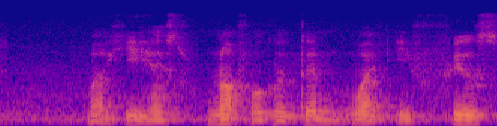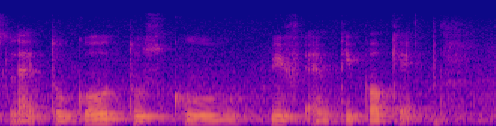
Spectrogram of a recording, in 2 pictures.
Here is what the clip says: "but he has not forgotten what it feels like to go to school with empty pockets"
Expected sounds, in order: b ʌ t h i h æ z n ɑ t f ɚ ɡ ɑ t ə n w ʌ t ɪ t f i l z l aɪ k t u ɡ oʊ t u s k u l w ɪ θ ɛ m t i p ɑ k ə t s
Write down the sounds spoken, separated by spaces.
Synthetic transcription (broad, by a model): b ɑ t h i h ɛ s n ɑ t f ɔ ɡ ɑ t ə n w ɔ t ɪ t f i l s l aɪ k t u ɡ oʊ t u s k u l w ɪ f ɛ m t i p ɑ k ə t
